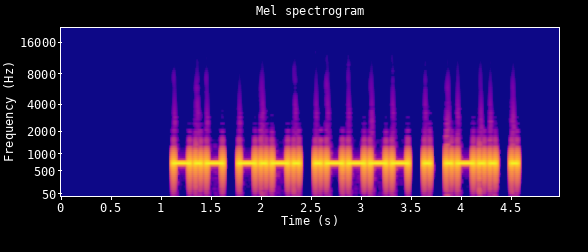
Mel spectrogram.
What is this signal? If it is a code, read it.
Morse code, heard as a keyed tone, about 22 wpm, 700 Hz. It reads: KC1ELE
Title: USA Call Signs - 6 Characters - 22wpm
